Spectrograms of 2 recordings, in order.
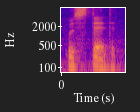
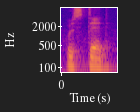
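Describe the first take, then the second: The two takes are said the same way.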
